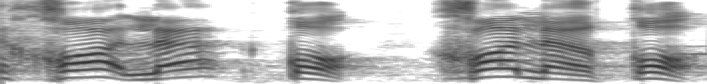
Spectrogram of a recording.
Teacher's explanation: خا حروف مستعلیہ موٹا حروف میں سے ہے، موٹا ادا کریں گے، لام کو باریک رکھنا ہے، قاف کو پر رکھنا ہے، کیونکہ قاف حروف مستعلیہ سے، ہوتا یہ ہے کہ خا پر قاف پر اور لام درمیان میں آنے کی وجہ سے بعض بچے یا بڑے خا لو قو سب کو موٹا کر دیتے ہیں، ایسا نہیں، خا اور قاف یہ موٹا رہے، خا ل قو، خلق.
